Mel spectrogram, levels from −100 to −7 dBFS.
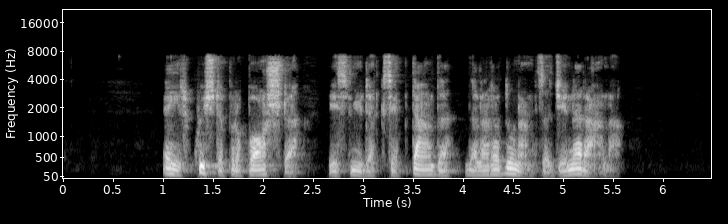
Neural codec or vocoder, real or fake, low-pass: none; real; 7.2 kHz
